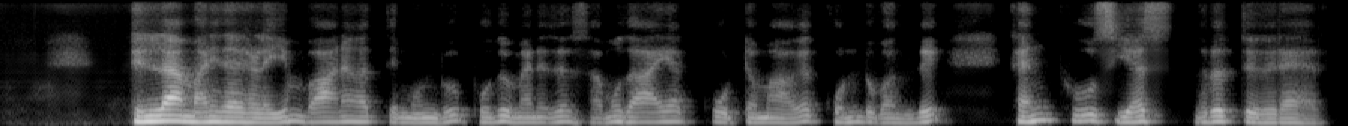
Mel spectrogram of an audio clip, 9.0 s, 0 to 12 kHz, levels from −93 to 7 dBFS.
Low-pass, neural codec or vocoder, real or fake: 10.8 kHz; codec, 24 kHz, 0.9 kbps, DualCodec; fake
